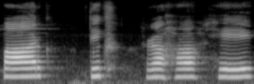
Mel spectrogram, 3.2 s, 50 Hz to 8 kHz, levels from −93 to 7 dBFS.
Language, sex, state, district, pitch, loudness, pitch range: Hindi, female, Madhya Pradesh, Bhopal, 235 Hz, -16 LUFS, 230-240 Hz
